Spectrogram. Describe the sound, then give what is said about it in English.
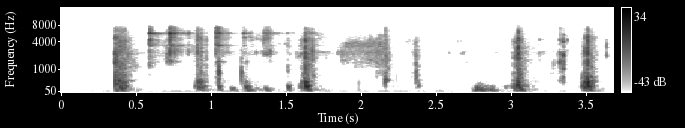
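Loud crunching of someone chewing dry, crisp muesli, an irregular run of crackly bites with a brief pause before a few final crunches. “It's hard to chew.”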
